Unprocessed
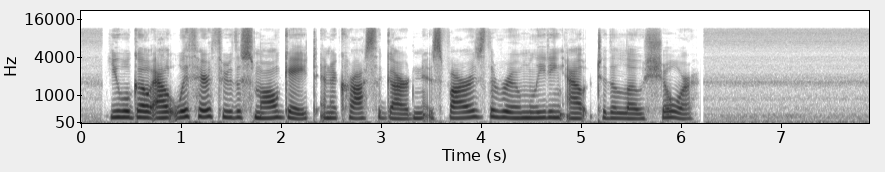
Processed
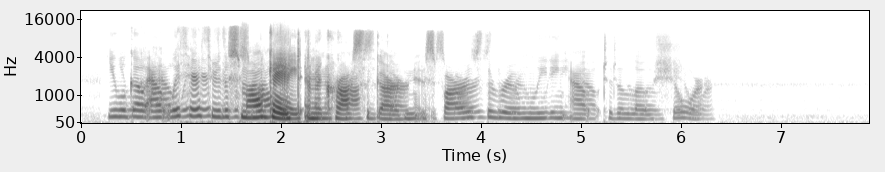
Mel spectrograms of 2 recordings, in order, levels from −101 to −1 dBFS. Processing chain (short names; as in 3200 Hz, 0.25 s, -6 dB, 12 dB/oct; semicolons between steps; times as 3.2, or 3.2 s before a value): Doppler pass-by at 2.06, 27 m/s, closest 4.3 m; echo 98 ms -10.5 dB; Doppler distortion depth 0.27 ms; gain -6.5 dB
